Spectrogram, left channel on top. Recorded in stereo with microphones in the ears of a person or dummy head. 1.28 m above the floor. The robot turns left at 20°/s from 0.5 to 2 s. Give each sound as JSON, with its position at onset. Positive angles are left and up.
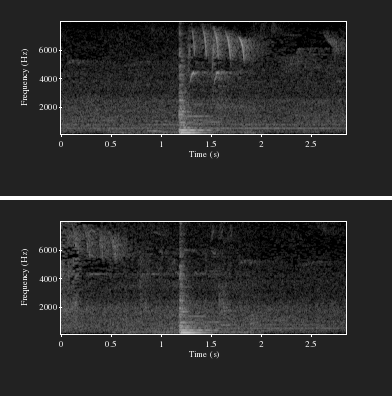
{"t": 1.2, "sound": "a snare drum", "side_deg": 70, "distance_m": 3.5}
